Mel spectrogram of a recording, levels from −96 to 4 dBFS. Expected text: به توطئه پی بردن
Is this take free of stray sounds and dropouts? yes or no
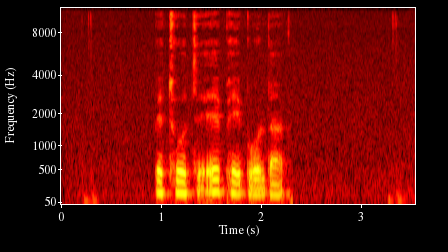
yes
